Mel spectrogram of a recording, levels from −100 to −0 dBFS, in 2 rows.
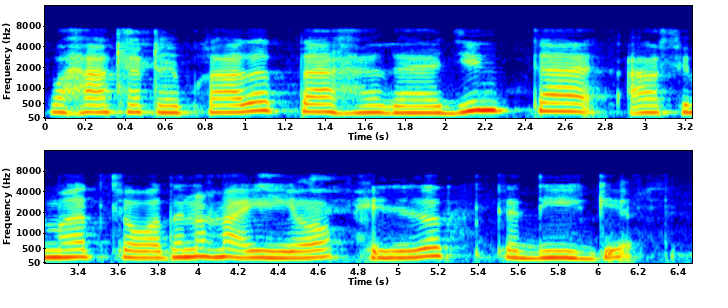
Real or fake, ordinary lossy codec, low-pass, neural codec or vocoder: fake; none; 7.2 kHz; codec, 16 kHz, 4 kbps, FunCodec, trained on LibriTTS, 50 frames a second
